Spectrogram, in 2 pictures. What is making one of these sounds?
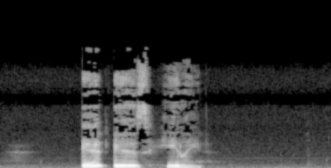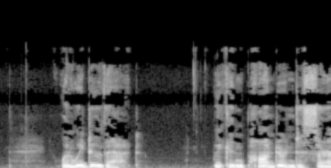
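An elderly woman speaks close to a microphone in a lively, storytelling voice, with pauses.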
